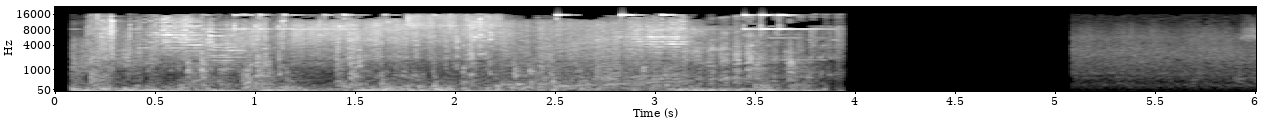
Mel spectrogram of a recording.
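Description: A loud crashing, shattering sound effect, full of sharp cracks, lasts about four seconds and then cuts off abruptly to silence. About a second later a faint steady background comes in.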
